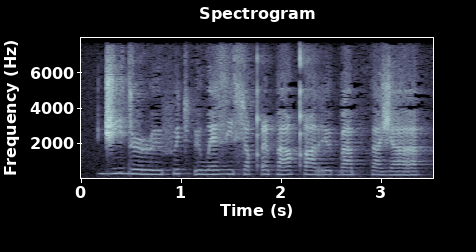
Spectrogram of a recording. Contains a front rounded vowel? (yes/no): yes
